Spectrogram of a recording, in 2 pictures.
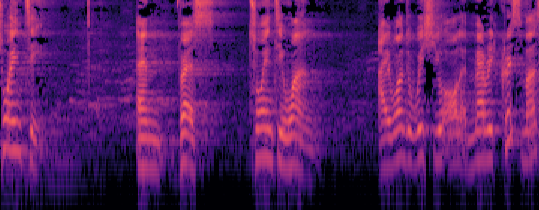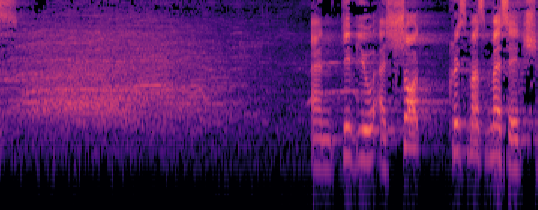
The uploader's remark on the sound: Preached at the Christmas Service.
